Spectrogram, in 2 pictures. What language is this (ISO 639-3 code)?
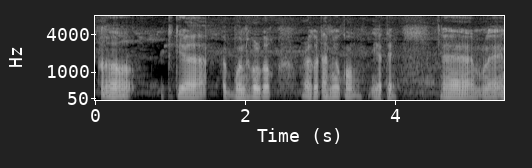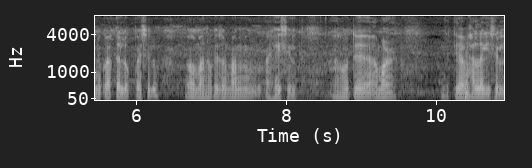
asm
